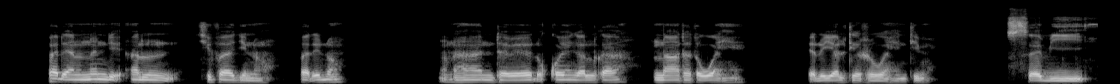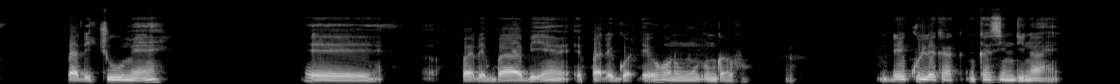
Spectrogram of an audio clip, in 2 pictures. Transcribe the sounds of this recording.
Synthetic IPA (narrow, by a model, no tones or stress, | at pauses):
paɗɛanananːdiʔalːt͡ʃifad͡ʒinɔ | paɗɛɗɔn | ʔanahanitawɛɗɔ̰kɔjŋɡalka | natatawɔɲhɛn | ʔɛ̰ɗɔjaltiɾtawɔɲhɛntimi | sabi | paɗɛt͡ʃuːmɛɛ | ɛ | paɗɛbaːbiɛ̰paɗɛɡɔɗːɛ̰ɛhɔnɔmuːɗṵmɡafu | ɗɛkulːɛkakasindinaːhɛ̰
